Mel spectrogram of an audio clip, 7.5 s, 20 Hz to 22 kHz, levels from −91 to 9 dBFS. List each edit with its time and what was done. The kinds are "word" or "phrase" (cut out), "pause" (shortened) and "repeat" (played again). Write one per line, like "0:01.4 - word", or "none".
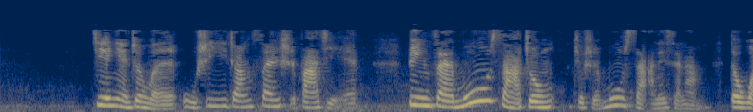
0:03.7 - pause
0:05.6 - pause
